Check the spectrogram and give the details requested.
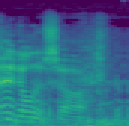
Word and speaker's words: Megalosaur: How's it pronounced? Megalosaur.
